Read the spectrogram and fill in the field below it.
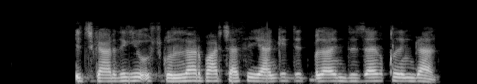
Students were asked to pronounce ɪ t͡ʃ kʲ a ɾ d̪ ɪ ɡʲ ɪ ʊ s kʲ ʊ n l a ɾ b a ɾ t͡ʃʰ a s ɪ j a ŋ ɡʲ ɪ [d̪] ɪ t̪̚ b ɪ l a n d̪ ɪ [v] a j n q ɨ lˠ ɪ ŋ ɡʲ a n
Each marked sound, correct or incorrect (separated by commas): correct, incorrect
